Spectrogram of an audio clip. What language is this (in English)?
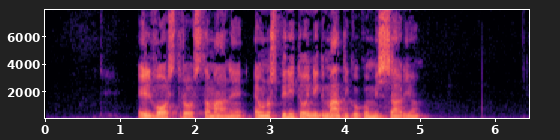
Italian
